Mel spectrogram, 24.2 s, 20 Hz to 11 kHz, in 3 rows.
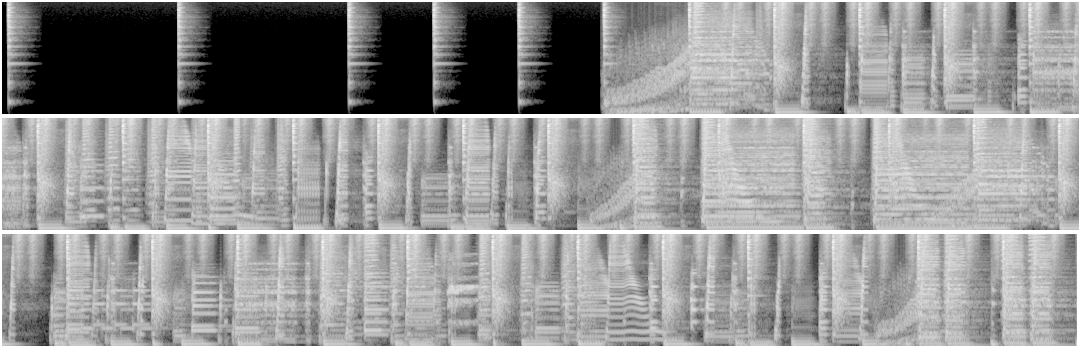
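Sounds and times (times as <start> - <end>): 
laid back funk music: 5.1 - 24.2.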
